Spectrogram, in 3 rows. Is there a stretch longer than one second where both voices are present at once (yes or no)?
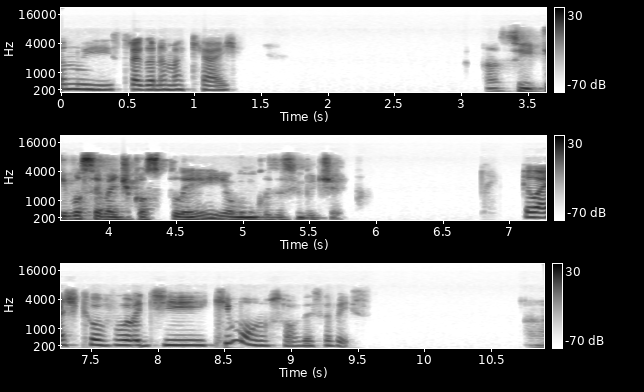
no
